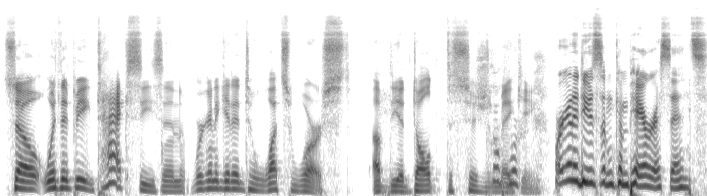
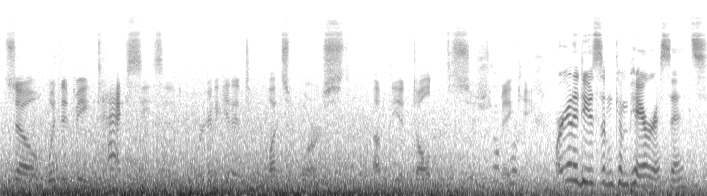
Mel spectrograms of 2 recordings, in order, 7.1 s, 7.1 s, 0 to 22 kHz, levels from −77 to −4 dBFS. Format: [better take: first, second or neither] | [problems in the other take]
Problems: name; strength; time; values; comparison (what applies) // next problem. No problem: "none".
first | wind noise on the microphone; heavy; 1 dB below the speech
